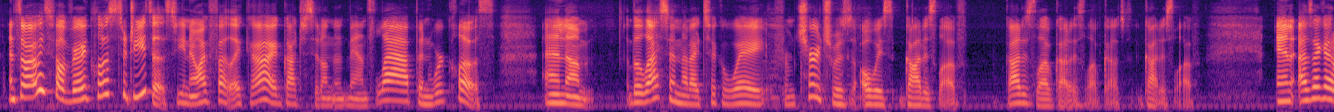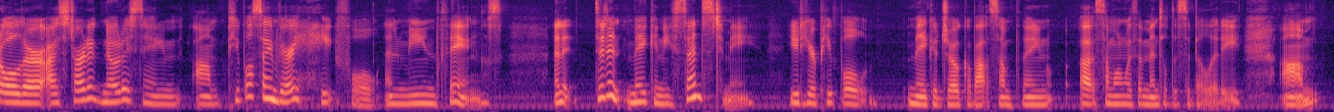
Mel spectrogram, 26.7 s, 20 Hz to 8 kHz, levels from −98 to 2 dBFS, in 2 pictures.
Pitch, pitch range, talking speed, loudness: 180 Hz, 155-230 Hz, 200 wpm, -22 LUFS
